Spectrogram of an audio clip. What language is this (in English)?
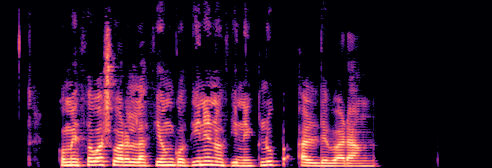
Galician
